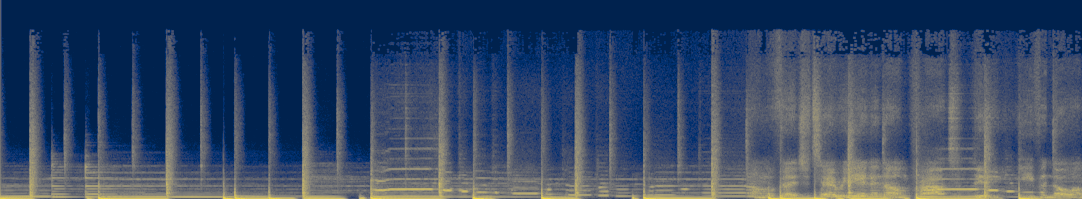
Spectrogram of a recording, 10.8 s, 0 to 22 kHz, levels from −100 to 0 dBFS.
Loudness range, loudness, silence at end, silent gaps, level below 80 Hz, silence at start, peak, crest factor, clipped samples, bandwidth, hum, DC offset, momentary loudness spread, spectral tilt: 1 LU; -18 LUFS; 0 s; none; -18 dBFS; 0 s; -2 dBFS; 14 dB; under 0.1%; 14 kHz; none; under 0.1%; 10 LU; -6.5 dB/octave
